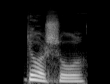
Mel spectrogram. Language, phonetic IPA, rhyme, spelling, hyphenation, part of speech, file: Hungarian, [ˈɟorʃul], -ul, gyorsul, gyor‧sul, verb, Hu-gyorsul.ogg
- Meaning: to accelerate (to become faster)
